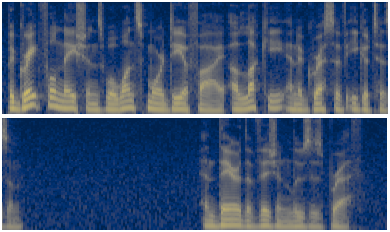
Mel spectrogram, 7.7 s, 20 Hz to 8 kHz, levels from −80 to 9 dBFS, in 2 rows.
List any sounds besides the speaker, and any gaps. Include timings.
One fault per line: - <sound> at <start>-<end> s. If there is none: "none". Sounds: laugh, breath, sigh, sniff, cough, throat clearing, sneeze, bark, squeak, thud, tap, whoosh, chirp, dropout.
none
